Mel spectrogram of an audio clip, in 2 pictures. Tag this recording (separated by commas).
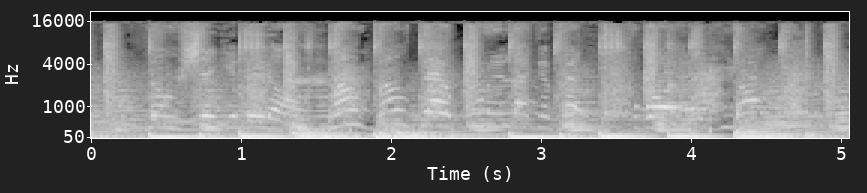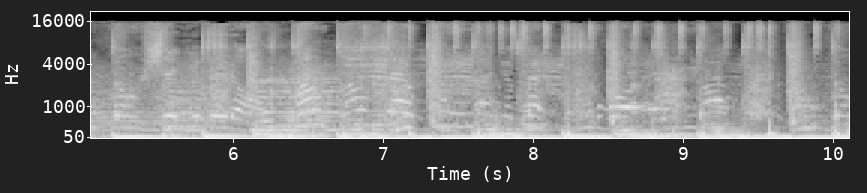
Hip hop music, Music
